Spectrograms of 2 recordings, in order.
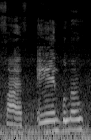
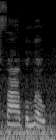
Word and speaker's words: Five Below: that still be here i've been saying five and below is five below and can't what get away you can't see it yeah like i was saying we're getting five below hobby lobby and burlington's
